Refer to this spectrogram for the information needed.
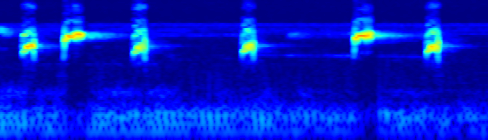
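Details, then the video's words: Red-whiskered bulbul singing, its song played to stir other birds into singing along. Short bright whistled phrases, some slurred upward and some ending in a thin trailing tone, come about every half second over a steady low hum. "Mào Mộc Hót Hay Kích Chim Hót Theo Để Lên Lửa"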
